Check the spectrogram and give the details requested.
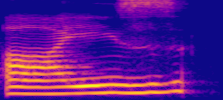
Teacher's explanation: The difference is a voiced S.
